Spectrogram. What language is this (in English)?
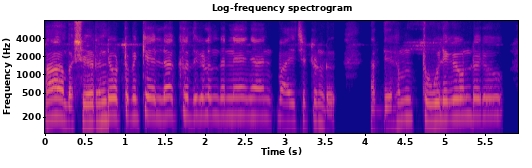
Malayalam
